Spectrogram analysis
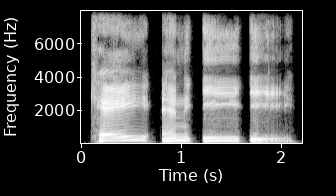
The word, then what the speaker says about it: knee: The word is knee. K N E E. You say knee. Like the word need but without the D.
